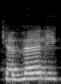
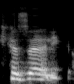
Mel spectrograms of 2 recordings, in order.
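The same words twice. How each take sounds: First: The middle consonant is a dh sound. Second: The middle consonant is a z sound. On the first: "instead of saying" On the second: "they pronounce, for example, the, the letter dal in Arabic like zay"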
